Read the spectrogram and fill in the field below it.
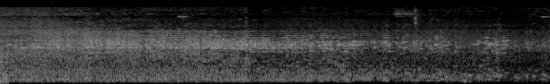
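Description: A furnace roars steadily nearby.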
